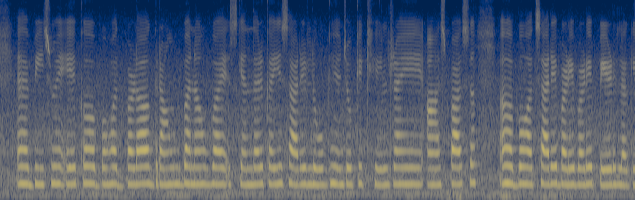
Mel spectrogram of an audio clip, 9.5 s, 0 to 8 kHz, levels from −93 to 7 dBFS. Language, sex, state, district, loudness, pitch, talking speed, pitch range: Hindi, female, Uttarakhand, Uttarkashi, -24 LUFS, 245 Hz, 170 wpm, 245-255 Hz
